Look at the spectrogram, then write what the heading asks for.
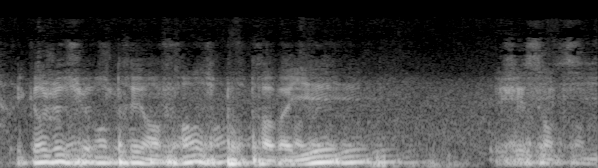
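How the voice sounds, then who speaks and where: A man with a fairly high voice speaks very slowly and with lively intonation, his words carrying audible room echo over noticeable background noise. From Algeria (pied-noir, Oran), then Spain. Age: 70s. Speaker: association president. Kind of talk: speech. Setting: meeting hall with audience. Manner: emotional, formal oratory.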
